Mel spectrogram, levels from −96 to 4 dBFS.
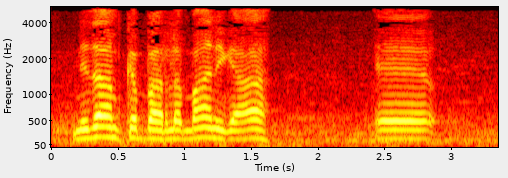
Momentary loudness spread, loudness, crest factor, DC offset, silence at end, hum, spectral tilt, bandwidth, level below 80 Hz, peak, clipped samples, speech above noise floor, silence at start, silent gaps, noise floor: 15 LU; -16 LUFS; 16 dB; under 0.1%; 0 s; none; -7.5 dB/octave; 5.4 kHz; -44 dBFS; 0 dBFS; under 0.1%; 22 dB; 0 s; none; -36 dBFS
